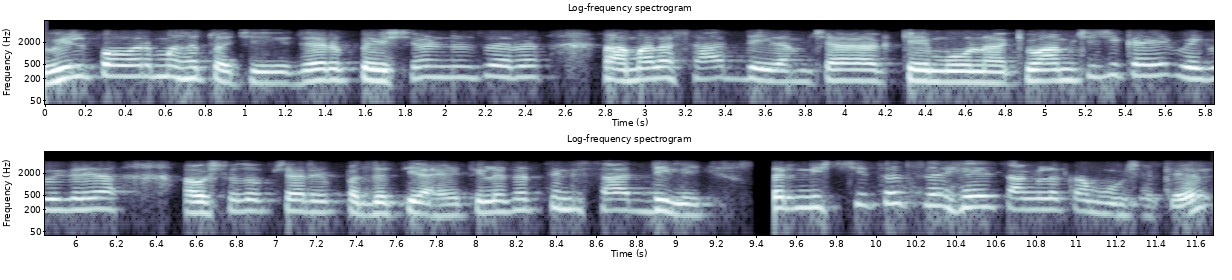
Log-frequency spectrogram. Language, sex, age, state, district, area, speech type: Marathi, male, 45-60, Maharashtra, Raigad, rural, conversation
